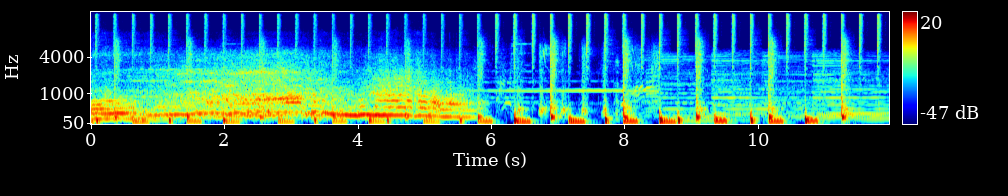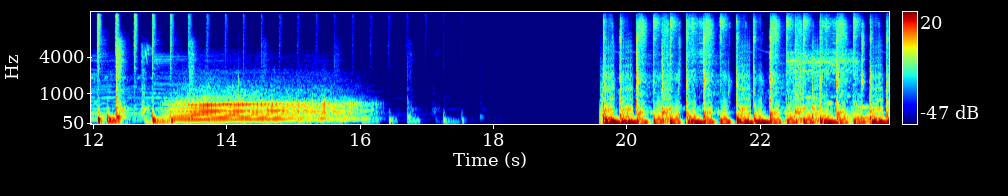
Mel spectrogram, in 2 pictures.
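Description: A Mitsubishi Evo revs hard and drives loudly with tire squeal and skidding, its engine note rising and falling repeatedly, then cutting briefly to silence before roaring back.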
